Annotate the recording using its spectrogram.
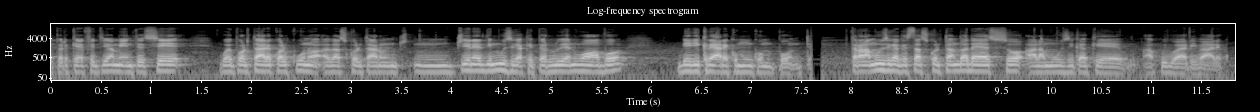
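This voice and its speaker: A man, a music producer, talking casually in an interview in a halting, self-correcting way. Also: on the low side.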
